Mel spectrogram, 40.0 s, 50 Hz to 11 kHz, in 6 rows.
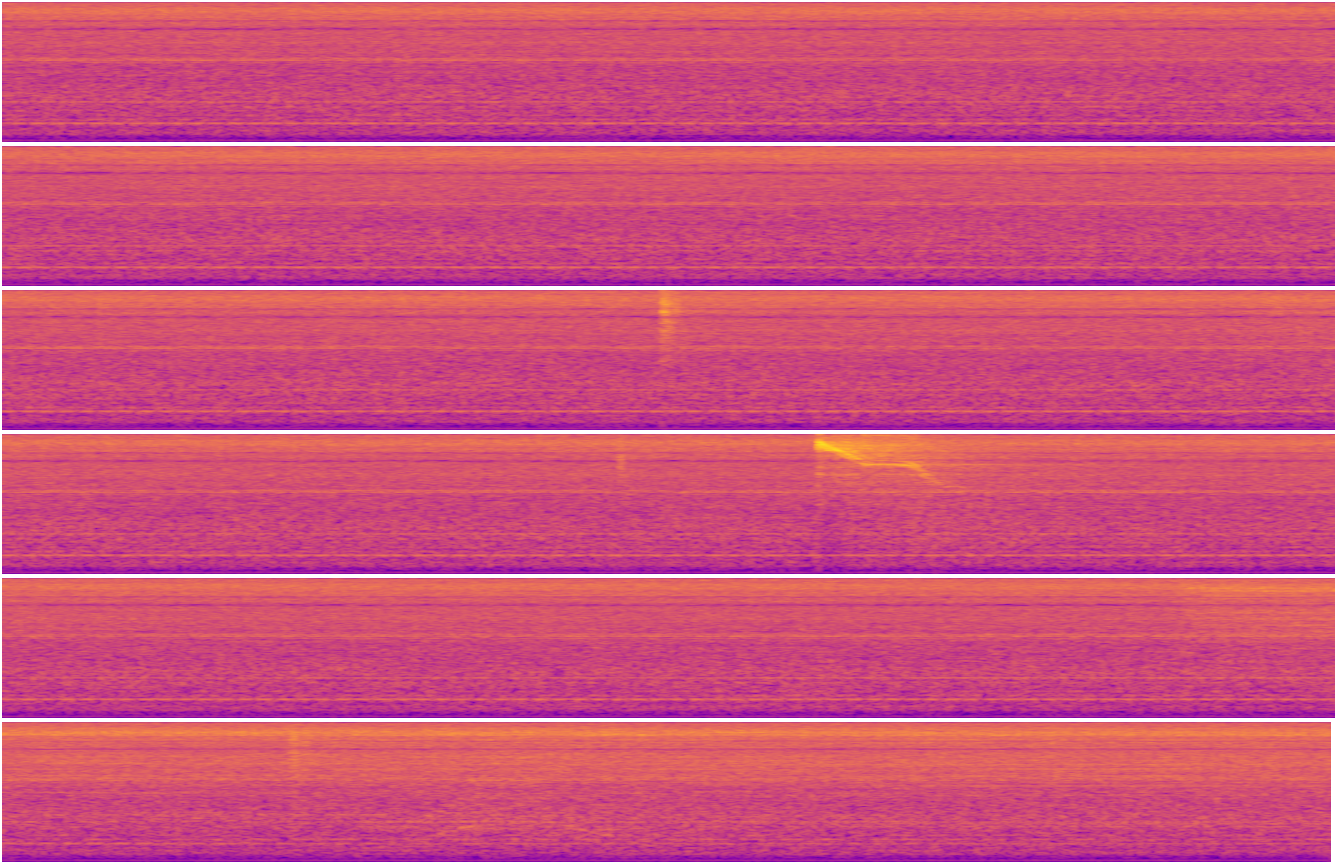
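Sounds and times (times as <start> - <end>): router machine whine: 24.0 - 27.7
short high squeal: 24.1 - 26.5.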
